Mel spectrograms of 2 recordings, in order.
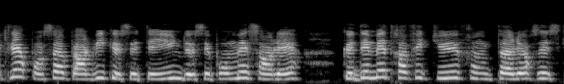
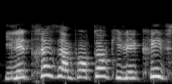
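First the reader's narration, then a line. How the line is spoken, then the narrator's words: Exclamation. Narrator (French): s'écria Eva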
